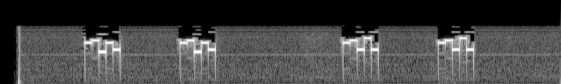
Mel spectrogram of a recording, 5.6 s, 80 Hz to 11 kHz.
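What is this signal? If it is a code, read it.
Five-tone selective call (ZVEI), heard as quick runs of five tones, tones of about 70 ms. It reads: 89485 89485 89505 89505
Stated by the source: ZVEI five-tone call received via SDR.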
